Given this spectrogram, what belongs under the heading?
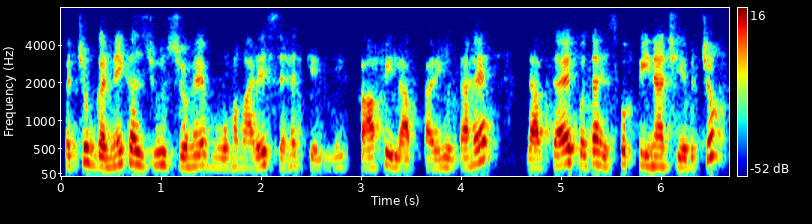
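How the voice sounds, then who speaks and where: A woman's voice: fairly low pitch, normal speed, highs cut off, slight background noise. A middle-aged woman teacher with a Marathi accent, teaching young children online, coaxing and repeating each word, asking questions and answering them herself. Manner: coaxing, repeats words, asks and answers her own questions. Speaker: primary school teacher.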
